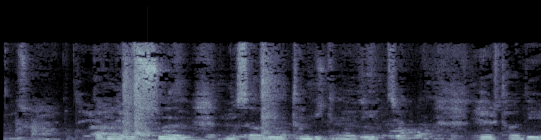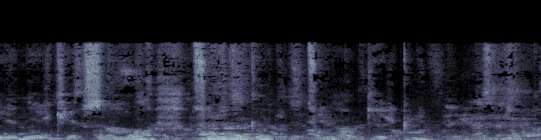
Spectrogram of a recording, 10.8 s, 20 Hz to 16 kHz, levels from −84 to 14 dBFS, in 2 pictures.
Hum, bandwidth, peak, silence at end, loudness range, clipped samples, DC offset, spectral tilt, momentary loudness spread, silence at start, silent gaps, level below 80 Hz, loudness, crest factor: none; 11.5 kHz; 0 dBFS; 0 s; 7 LU; under 0.1%; under 0.1%; -4 dB/octave; 16 LU; 0.05 s; none; -46 dBFS; -21 LUFS; 22 dB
